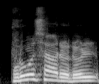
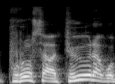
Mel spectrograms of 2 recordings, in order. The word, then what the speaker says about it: Brossard: 이게 그야말로 관대한 생각인지 자기 편한 대로 자기 멋대로 하는 건지 모르지만 첫째, 브로사르를 브로사드라고 발음합니다.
